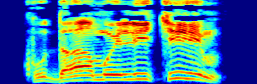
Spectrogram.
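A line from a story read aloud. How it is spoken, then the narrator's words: Shouting from below. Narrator (Russian): Зеленый закричал снизу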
